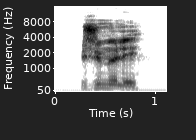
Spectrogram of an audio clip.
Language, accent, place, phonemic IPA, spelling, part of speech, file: French, France, Lyon, /ʒym.le/, jumeler, verb, LL-Q150 (fra)-jumeler.wav
- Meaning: to twin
